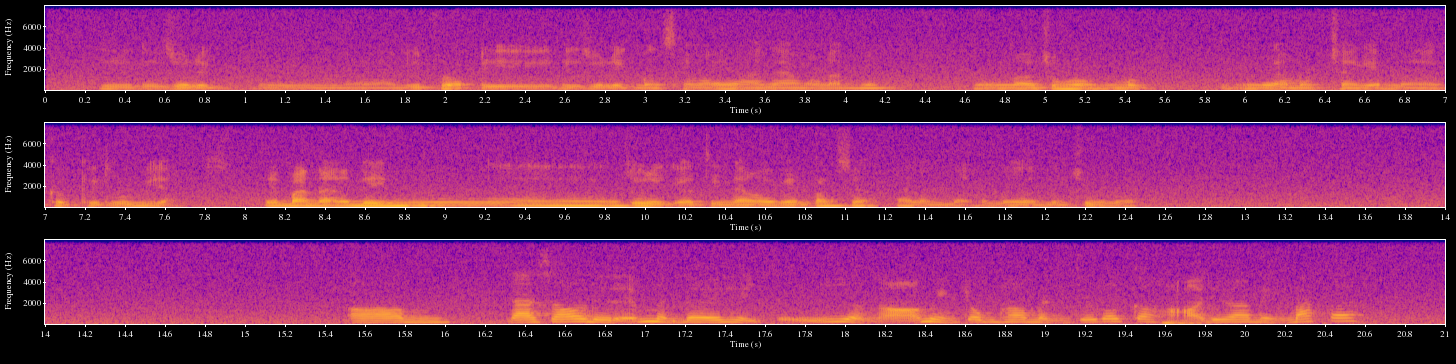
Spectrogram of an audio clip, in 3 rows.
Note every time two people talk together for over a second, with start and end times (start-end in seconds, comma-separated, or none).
none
